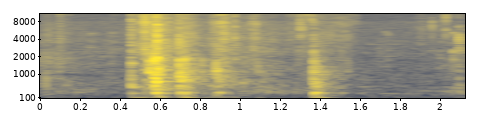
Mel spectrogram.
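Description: A few short, soft rustles of cloth being handled and picked up close to the microphone.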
